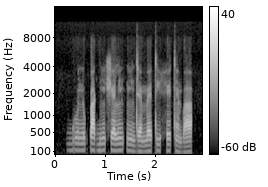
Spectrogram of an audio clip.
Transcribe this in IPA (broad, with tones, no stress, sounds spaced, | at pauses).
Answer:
ɡ͡b u˨ n u˨˦ k͡p a˧ ɡ͡b ĩ˧ ʃ ɛ˧ l ĩ˧ k͡p ĩ˨ d ɛ˨ m ɛ˧ t i˧ h e˧ t ɛ̃˨ b a˨˦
